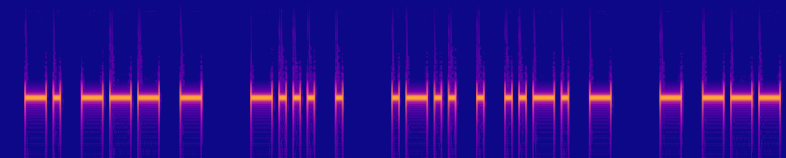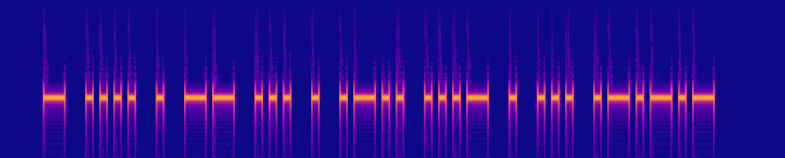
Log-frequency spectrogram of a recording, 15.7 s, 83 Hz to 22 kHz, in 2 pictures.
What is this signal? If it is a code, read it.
Morse code, heard as a keyed tone, about 17 wpm, 700 Hz. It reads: NOT BE LEFT TO THEMSELVES.
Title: Sentences from Top 1000 Words - Review Part 5 - 17wpm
